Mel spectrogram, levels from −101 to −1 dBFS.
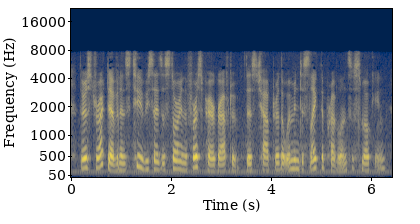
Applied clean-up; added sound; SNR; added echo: none; none; none; none.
